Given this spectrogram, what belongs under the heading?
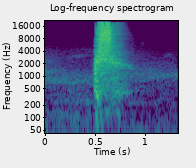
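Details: An adult man who says he is sick, burnt out, coughing and under the weather, filmed while walking around his house, gives a single loud, sudden sneeze with a sharp hissing release that fades quickly over quiet room noise.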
